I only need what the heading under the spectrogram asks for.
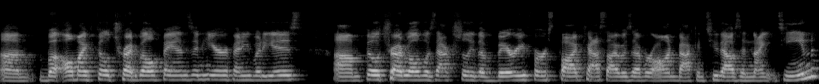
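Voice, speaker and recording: A woman's energetic, fairly quick delivery in a slight Tennessee accent, over a quiet background. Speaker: social media marketing trainer. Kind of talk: webinar presentation. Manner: fast.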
